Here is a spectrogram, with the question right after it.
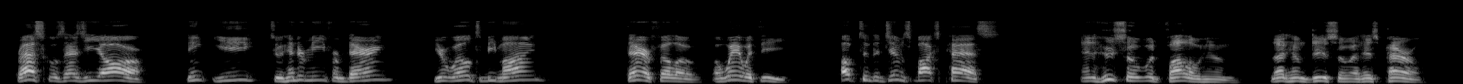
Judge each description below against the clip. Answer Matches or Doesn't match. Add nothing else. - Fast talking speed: Doesn't match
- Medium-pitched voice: Matches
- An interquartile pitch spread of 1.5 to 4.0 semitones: Doesn't match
